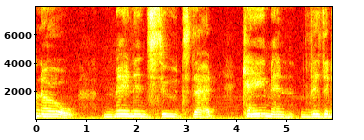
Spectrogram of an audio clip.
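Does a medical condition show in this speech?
Yes: brain injury.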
